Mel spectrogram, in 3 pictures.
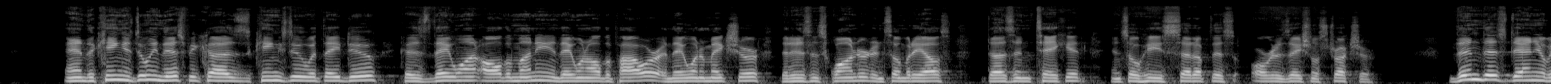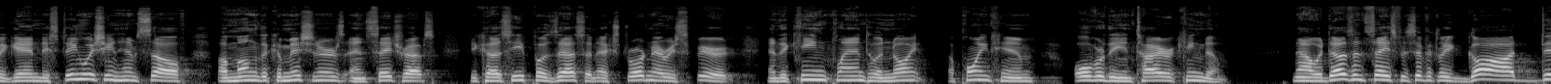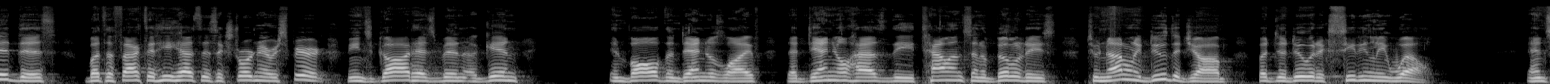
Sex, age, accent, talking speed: male, 50-69, American, 160 wpm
